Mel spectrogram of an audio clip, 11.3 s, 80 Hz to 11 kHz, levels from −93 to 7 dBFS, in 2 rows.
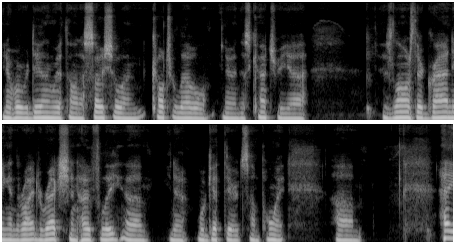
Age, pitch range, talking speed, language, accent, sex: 40-59, 150-175 Hz, 205 wpm, English, American, male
